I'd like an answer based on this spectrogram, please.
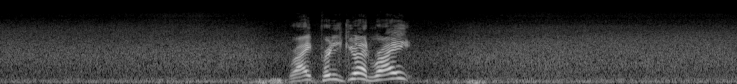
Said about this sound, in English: No music tonight. No guitar playing anyways. Why not just listen to the sound of the waves?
